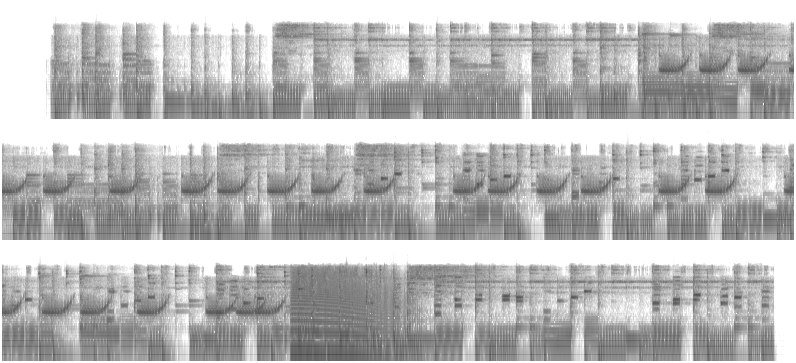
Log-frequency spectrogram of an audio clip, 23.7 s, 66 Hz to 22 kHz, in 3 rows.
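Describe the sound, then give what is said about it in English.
Bouncy electronic game music with a steady beat, punctuated by repeated springy boing-like hop effects with rising and falling pitch sweeps, including a long downward swoop near the end; no one speaks. From Ruby Hop, a Flappy Bird-style game of about 200 lines of Ruby code. “I also have another game called Ruby Hop, that is pretty fun and I thought worked.”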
